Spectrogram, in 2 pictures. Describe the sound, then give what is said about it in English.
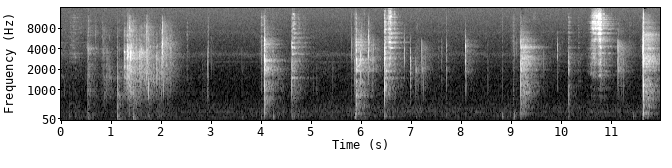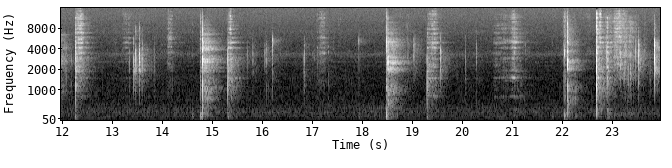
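Knife chopping ingredients: many sharp, irregular knocks and clicks spread throughout, some sounding with a faint clink. The loudness varies from stroke to stroke and there is no talk. “but let's weigh it out. Just gonna chop them up.”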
